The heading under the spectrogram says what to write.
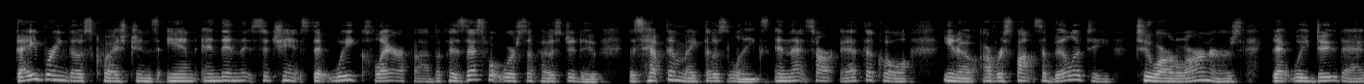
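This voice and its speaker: The speaker has an Alabama accent and ordinary pitch variation. The pace is moderate and the background quiet. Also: woman, very deep, low pitch for a woman. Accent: Alabama Southern. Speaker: nursing educator. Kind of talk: webinar panel discussion.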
